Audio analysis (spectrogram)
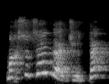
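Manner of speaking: high-pitched snippy protest rising at the end; jutek, snippy. Acted. Child denying being snippy to parent, high-pitched and jutek. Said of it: "suaranya tinggi, terus ngomongnya, eh, jutek".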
